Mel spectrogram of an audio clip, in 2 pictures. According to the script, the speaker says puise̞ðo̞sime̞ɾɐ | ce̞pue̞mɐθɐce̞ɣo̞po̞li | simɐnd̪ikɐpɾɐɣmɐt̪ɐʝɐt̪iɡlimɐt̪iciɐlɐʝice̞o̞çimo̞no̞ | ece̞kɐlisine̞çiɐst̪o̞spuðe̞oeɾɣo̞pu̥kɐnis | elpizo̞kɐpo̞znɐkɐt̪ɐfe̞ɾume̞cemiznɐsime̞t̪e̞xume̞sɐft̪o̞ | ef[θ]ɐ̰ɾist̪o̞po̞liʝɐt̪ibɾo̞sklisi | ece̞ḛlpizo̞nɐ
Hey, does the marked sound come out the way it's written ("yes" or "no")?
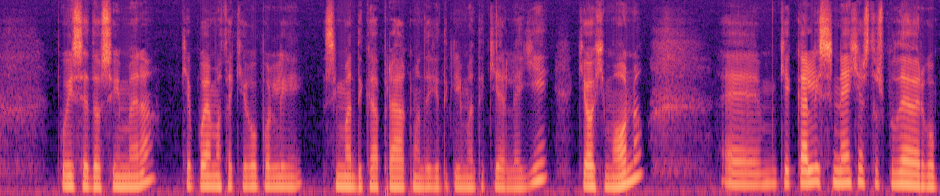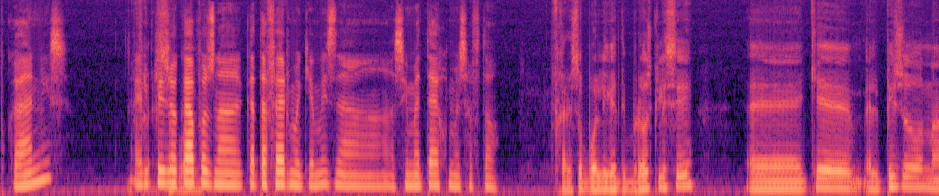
no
